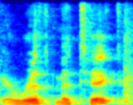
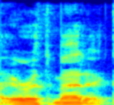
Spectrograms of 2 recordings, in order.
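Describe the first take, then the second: First: The stress is on the second syllable. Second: The stress is on the third syllable. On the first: It is the name of the math subject. "that word looks like arithmetic" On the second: It describes a kind of sequence. "when we put the emphasis on a different syllable"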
